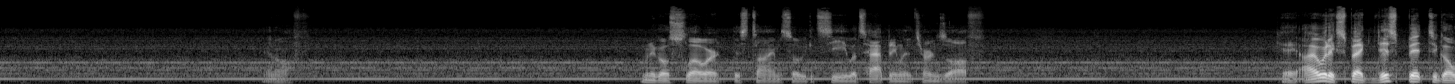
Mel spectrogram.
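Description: A computer hums steadily.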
